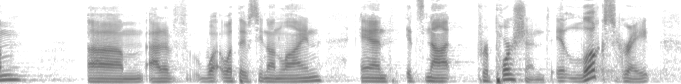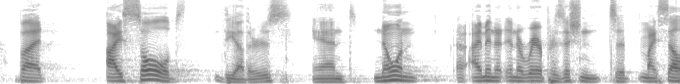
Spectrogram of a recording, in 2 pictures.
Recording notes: as this was a LIVE, on-site event with in-person props, this episode is not optimized for an audio podcast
